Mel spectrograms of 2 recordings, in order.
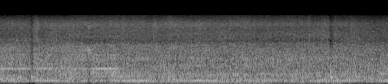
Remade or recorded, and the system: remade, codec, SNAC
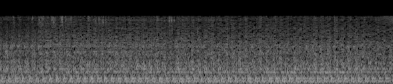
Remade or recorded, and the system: recorded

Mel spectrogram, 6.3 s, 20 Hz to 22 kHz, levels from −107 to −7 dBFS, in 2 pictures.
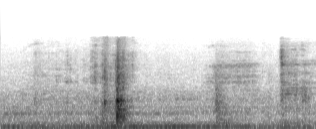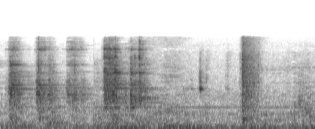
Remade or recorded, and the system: recorded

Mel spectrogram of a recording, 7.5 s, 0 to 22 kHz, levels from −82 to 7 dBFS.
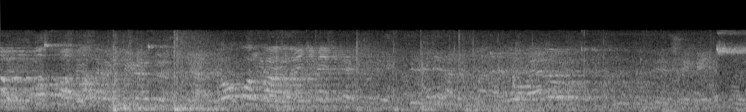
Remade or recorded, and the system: recorded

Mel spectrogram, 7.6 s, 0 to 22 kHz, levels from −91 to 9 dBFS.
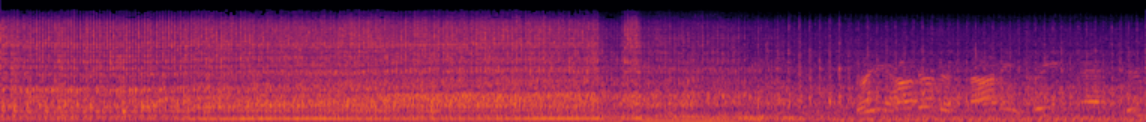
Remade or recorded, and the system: recorded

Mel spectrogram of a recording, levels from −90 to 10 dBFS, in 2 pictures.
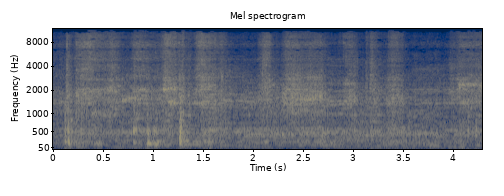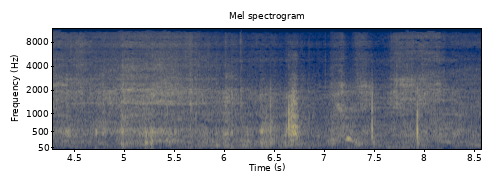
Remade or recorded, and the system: remade, codec, SNAC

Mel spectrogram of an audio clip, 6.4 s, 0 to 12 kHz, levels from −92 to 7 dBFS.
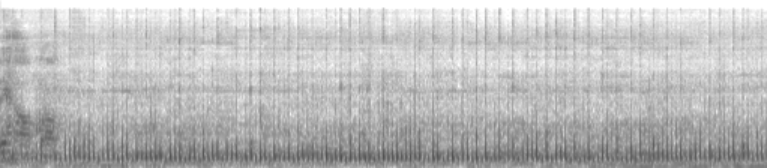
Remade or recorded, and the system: remade, codec, SNAC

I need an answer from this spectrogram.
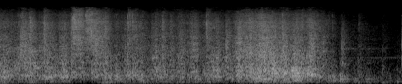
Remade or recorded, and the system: recorded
